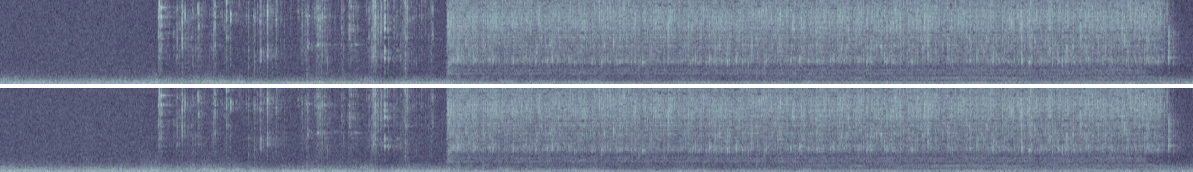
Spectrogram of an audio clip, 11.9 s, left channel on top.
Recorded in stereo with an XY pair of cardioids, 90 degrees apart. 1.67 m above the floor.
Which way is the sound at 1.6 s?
30° left.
